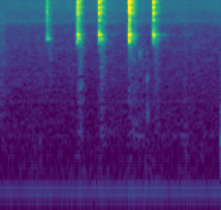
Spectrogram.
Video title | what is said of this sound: Monday Mix Up join RandyatMoonValleyCrafts, Maria California Thrifter, Angie's Oddities & I! | it sounds solid when you tap it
